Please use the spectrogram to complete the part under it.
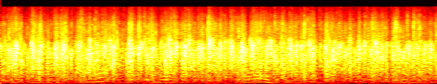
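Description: People in a crowd murmur and talk softly.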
